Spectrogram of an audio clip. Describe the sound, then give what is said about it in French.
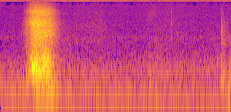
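One quick, loud sniff, a sharp hissy intake of air through the nose, followed by near silence and a faint breathy rustle at the very end. No talking. “Ah bah, il faut que je renifle.”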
